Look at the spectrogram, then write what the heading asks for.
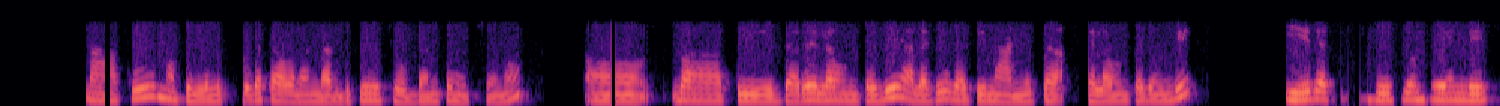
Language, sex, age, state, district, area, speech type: Telugu, female, 45-60, Andhra Pradesh, Konaseema, rural, conversation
